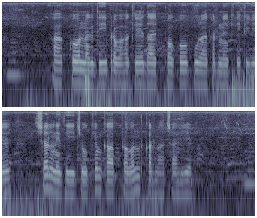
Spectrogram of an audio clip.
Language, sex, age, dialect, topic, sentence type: Hindi, male, 18-24, Kanauji Braj Bhasha, banking, statement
